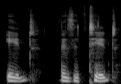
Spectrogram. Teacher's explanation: So we've had visited, where we have the T, the dental consonant, meaning we must pronounce id, visited.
